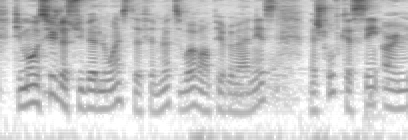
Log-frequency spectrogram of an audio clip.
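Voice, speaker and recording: A man at medium pitch uses an ordinary speaking voice with ordinary pitch variation. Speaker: filmmaker and former film teacher. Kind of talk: casual chat.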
